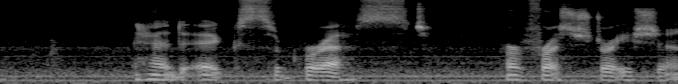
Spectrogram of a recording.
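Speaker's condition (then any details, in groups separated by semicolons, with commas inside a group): Essential tremor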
